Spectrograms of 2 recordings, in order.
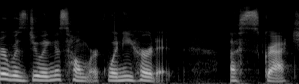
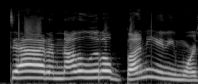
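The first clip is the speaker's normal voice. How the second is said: put-on insistent kid; 6 semitones higher, 5 dB louder than usual. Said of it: "said Jasper".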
